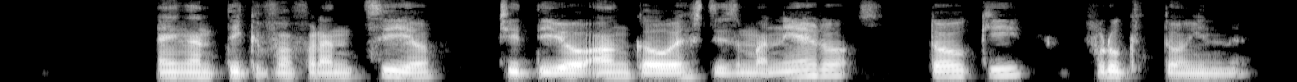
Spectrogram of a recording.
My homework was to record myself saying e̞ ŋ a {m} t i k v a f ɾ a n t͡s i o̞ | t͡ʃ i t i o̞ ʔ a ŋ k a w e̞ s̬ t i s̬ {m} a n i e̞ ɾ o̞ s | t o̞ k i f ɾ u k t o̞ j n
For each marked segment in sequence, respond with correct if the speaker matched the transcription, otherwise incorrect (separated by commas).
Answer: incorrect, correct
